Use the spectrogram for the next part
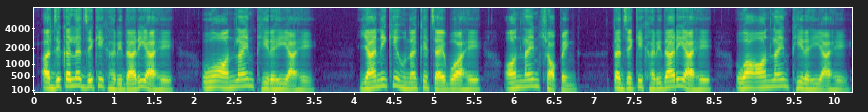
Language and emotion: Sindhi, neutral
